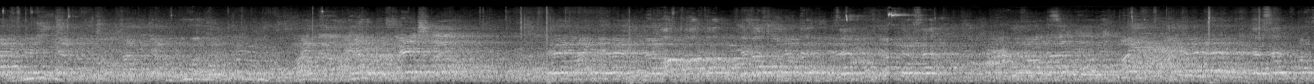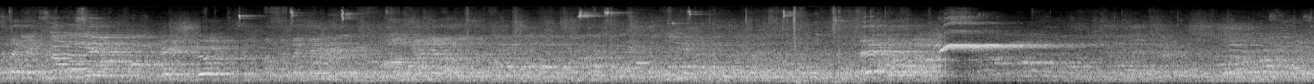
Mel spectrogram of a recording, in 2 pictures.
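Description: A large crowd chatters and shouts in an echoing hall.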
